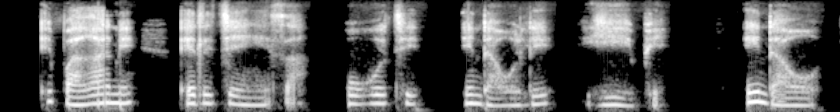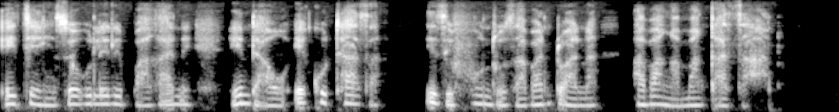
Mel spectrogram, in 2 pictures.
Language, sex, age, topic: North Ndebele, female, 36-49, education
